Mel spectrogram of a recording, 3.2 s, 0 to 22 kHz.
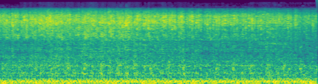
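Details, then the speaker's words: Square-body truck with Oldsmobile 350 Rocket V8: loud, raspy low rumble with ragged chuffing following engine speed; exhaust pipe broken off, two exhaust leaks down by the headers. "Got an exhaust leak to fix. Two of them actually, right down by the headers. It's busted off."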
